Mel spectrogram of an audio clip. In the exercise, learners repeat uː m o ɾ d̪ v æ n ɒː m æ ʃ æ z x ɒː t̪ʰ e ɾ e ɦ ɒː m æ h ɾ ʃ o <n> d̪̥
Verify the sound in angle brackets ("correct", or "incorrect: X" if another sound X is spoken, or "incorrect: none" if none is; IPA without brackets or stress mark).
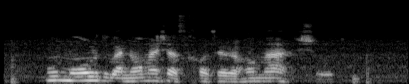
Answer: incorrect: none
